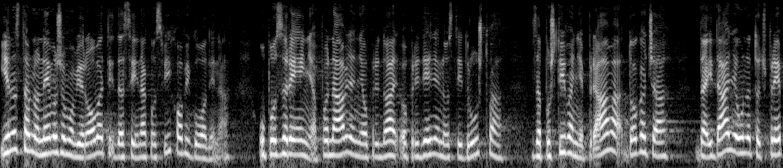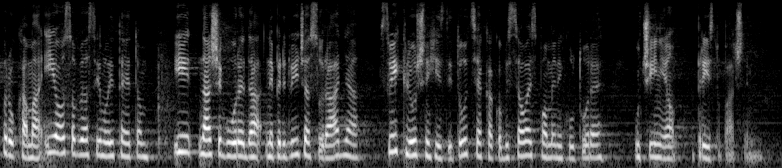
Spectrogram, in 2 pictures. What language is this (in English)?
Croatian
